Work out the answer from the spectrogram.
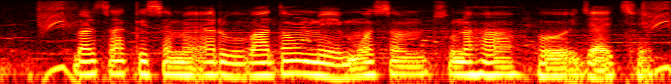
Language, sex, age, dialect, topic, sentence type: Maithili, male, 18-24, Angika, agriculture, statement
